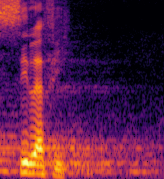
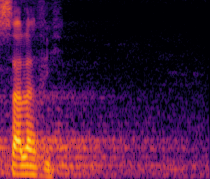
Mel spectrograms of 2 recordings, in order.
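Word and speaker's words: al-Silafi: lihat di situ Q Hafiz assilafi itu bacanya silafi Ya bukan Salafi Ah tapi itu tulisnya Salafi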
